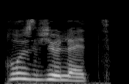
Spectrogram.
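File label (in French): "rose violette", French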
